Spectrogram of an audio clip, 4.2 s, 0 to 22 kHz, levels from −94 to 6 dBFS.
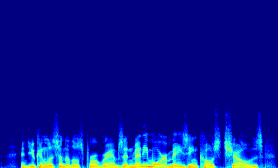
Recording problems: muffled; very; fading above 1.5 kHz

